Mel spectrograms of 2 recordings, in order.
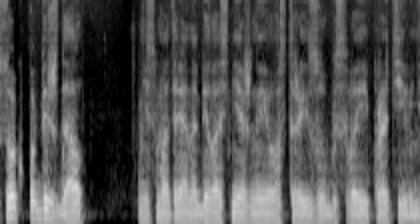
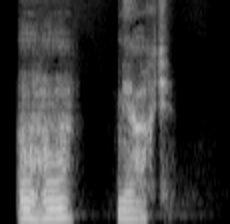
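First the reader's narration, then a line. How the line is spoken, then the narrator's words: Strained, while chewing. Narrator (Russian): выдавила из себя Амела, героически сражаясь с жестким, как подошва, куском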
